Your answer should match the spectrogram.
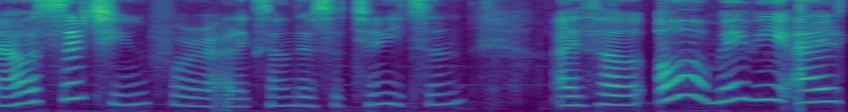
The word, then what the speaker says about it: Solzhenitsyn: From Solzhenitsky.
